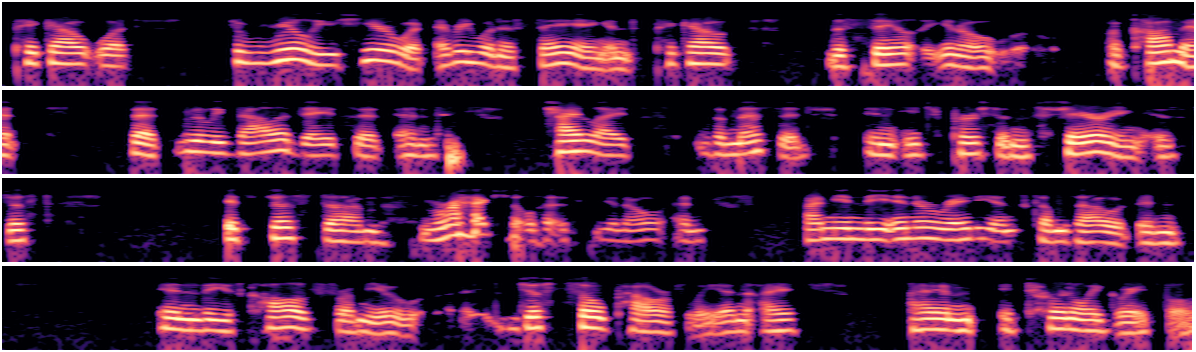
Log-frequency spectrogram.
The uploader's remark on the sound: ACIM Daily Conference Call.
